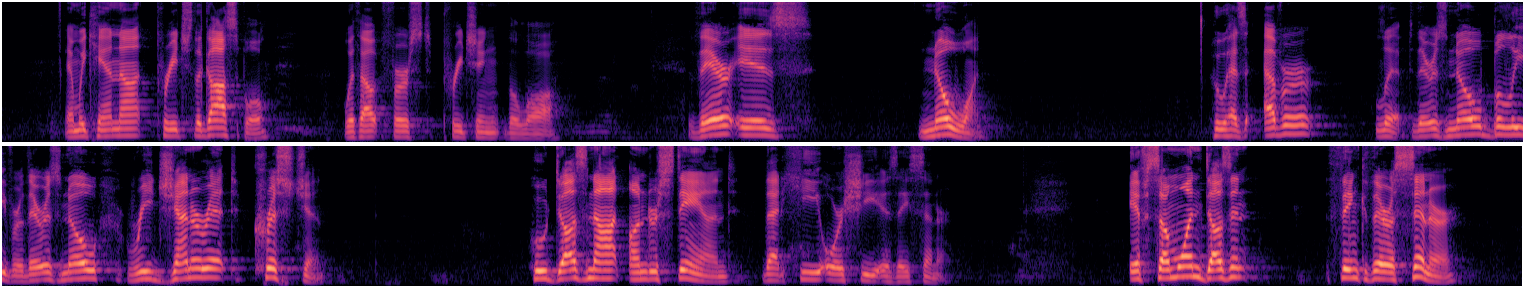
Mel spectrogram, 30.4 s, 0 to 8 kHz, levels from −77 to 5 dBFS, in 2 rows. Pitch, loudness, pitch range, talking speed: 150 Hz, -19 LUFS, 120-170 Hz, 90 wpm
